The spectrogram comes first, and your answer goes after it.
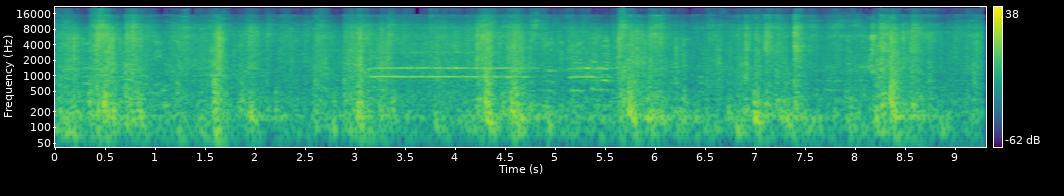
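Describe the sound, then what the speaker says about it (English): The park train at Disney's Animal Kingdom rolls toward Harambe station, a steady rumble with rhythmic clickety-clack of wheels, a brief horn tone midway, and a voice talking over it. "We are approaching the Harambe train station."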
